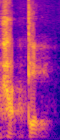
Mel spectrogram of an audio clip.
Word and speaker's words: Habib: Itu di harakatnya kitab itu ada yang nulis Hubbab. Yang benar Oh, nggih. Yang benar itu bacanya Habib.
